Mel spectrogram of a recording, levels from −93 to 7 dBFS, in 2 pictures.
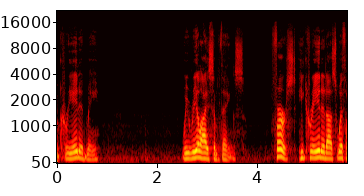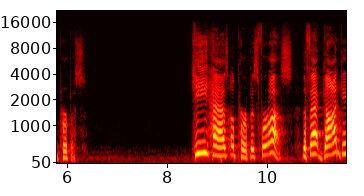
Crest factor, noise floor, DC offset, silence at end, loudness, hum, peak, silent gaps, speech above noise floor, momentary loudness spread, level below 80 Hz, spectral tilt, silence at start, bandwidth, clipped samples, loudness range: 20 dB; -73 dBFS; under 0.1%; 0 s; -28 LUFS; none; -10 dBFS; none; 45 dB; 17 LU; -76 dBFS; -6.5 dB/octave; 0 s; 15.5 kHz; under 0.1%; 8 LU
